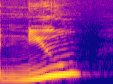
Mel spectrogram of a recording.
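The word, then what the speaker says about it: knew: नहीं होता ये है न्यू यहां पर आप लिख सकते हैं के एन ए डब्लू न्यू यहां पर हमारा के साइलेंट है जैसे यहां नॉट में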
